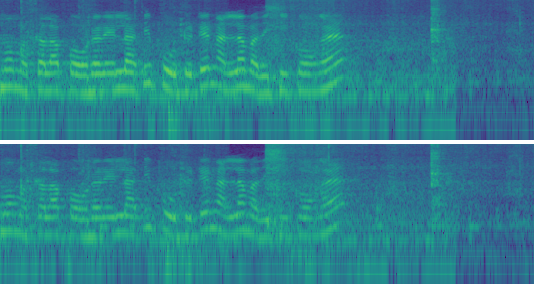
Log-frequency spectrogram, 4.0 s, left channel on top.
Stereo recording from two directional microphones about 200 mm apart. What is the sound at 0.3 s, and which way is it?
Speech, 20° left (ahead or behind).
